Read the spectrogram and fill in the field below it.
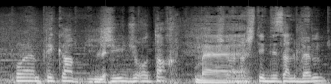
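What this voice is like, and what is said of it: Marseille French accent. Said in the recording (French): “Avec ce joli accent marseillais.”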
